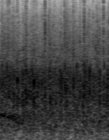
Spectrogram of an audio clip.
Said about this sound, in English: I know you aren't clapping because you're happy to see me. You just want to get out of here.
